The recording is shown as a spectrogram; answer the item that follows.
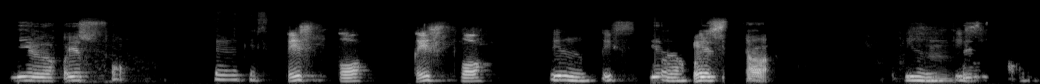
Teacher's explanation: Ingat, tanpa hamzah sukun di qalqalahnya.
